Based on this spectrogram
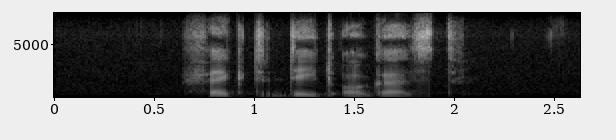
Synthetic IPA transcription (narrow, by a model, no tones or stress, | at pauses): fɛktʰdetʰɔɡastʰ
